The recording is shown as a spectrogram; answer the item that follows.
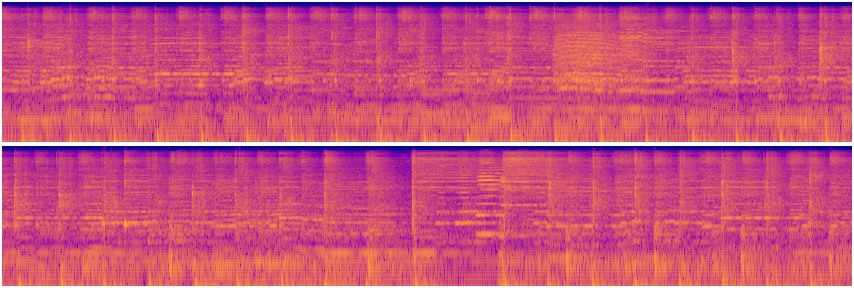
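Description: Lively folk dance music with a steady, driving beat, with the dancers' feet stamping on the wooden stage in time with it.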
